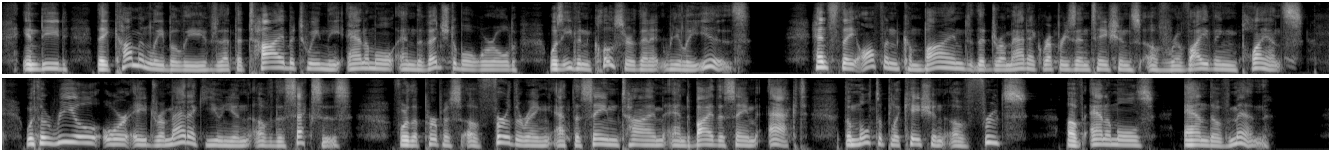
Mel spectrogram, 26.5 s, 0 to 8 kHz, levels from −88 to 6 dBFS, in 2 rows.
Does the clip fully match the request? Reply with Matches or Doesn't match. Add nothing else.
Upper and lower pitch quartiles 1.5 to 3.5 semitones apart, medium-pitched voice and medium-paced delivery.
Doesn't match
